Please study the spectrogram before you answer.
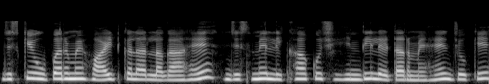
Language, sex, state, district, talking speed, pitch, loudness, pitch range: Hindi, female, Chhattisgarh, Kabirdham, 195 wpm, 240 Hz, -14 LUFS, 225-260 Hz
